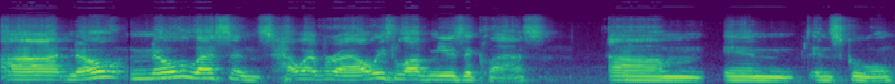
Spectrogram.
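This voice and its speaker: Very slow delivery with lively intonation. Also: man, fairly high pitch for a man. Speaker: punk and folk singer-songwriter. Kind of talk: casual interview.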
